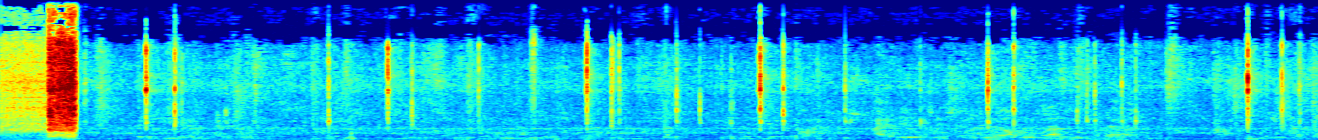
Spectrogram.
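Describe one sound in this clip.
A metal tool clicks and taps against an aluminium engine block.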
